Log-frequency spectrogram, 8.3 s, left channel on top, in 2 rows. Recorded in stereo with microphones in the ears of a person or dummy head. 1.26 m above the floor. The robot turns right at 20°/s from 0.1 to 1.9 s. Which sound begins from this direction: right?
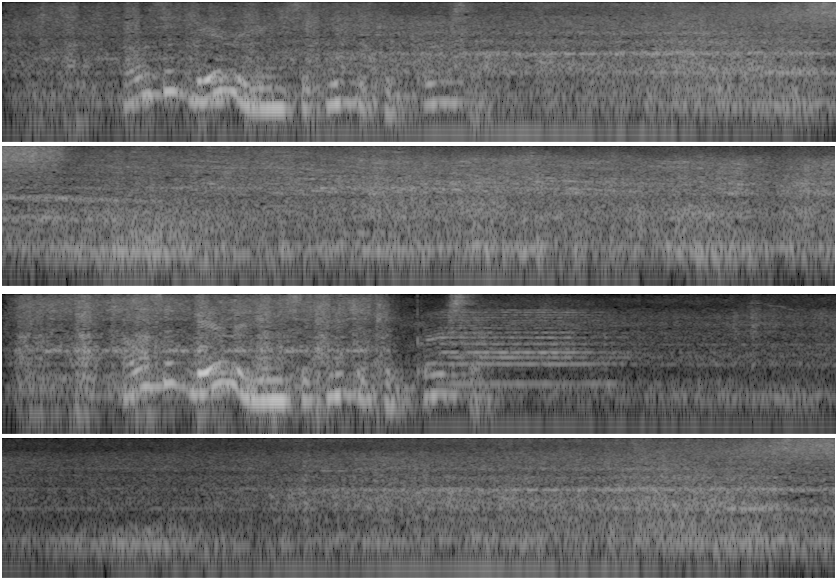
A woman speaking, at 0.6 s.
